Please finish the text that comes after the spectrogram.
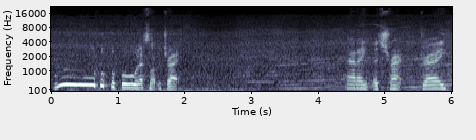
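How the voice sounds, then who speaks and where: A man's voice: a little high, drawn-out words, muffled recording, slight background noise. Teasing man calling a sim race. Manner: teasing, chatty, laughs often. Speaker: sim racing commentator. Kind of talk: live race commentary.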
